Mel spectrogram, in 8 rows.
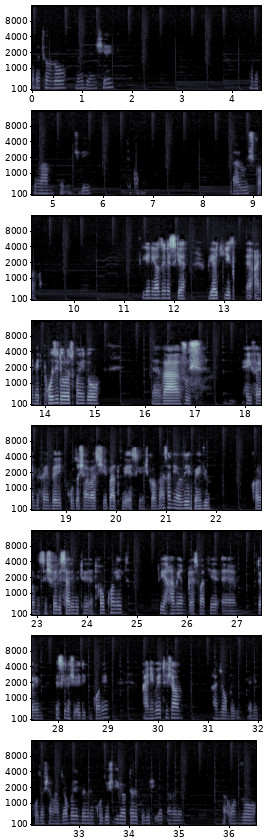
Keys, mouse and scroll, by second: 2.6 middle click, 3.3 r, 8.2 middle click, 9.3-11.5 drag, 11.5-12.8 middle drag, 12.9 middle click, 14.3-17.8 middle drag, 17.8-19.7 drag, 20.8-22.5 drag, 21.6 shift+Left, 22.5-24.3 middle drag, 23.3 r, 24.3 right click, 24.5-25.9 drag, 26.2-28.3 middle drag, 28.1 g, 29.5-34.5 middle drag, 30.1 g, 31.7 g, 33.1 g.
